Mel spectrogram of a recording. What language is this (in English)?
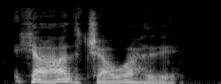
Kabyle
